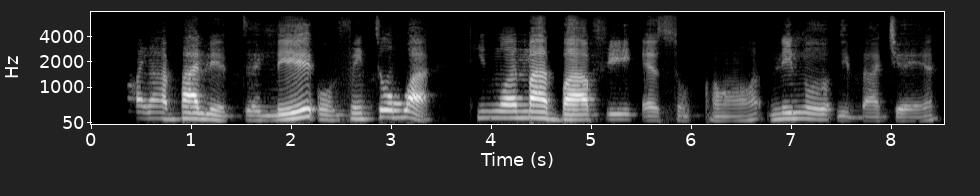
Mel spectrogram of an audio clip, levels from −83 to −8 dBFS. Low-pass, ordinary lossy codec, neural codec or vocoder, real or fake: 7.2 kHz; none; codec, 16 kHz, 0.5 kbps, X-Codec, HuBERT features, trained on general audio; fake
